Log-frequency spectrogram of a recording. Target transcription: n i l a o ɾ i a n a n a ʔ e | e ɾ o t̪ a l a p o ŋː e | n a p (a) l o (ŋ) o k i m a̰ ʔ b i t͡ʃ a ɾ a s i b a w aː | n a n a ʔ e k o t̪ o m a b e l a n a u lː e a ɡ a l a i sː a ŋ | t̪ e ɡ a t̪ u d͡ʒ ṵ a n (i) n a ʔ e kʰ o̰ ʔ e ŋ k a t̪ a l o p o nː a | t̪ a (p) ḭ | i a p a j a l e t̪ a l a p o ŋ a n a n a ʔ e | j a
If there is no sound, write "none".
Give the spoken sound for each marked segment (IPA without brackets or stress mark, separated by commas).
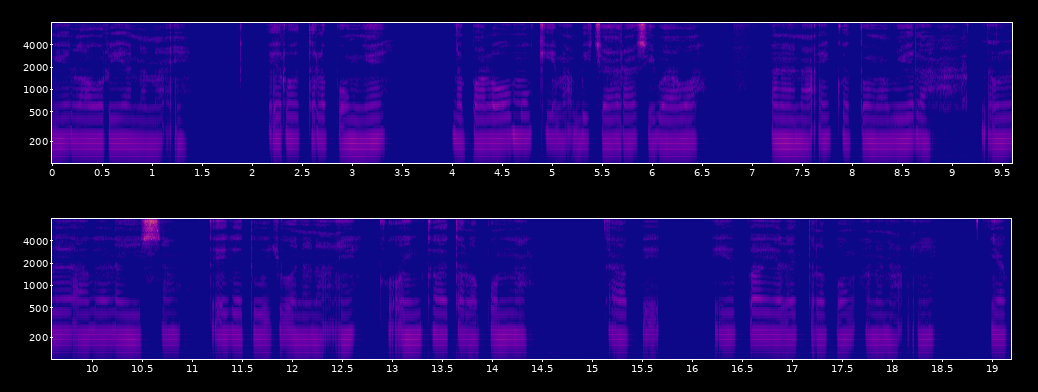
a, m, a, p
